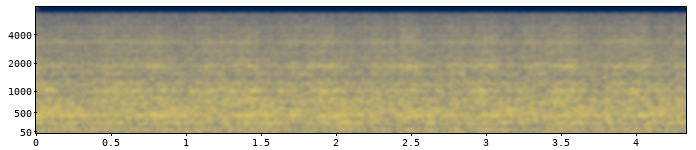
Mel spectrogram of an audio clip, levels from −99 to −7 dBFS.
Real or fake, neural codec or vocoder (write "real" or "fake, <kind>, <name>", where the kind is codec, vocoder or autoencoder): fake, vocoder, Vocos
